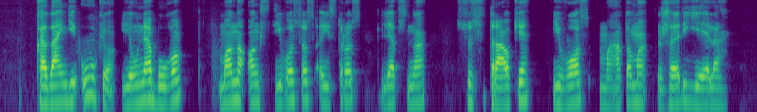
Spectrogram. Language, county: Lithuanian, Vilnius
